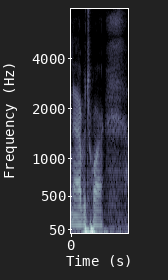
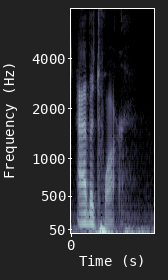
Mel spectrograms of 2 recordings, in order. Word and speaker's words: abattoir: just say it slowly abattoir is that English no it's the French word for much better but ABB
